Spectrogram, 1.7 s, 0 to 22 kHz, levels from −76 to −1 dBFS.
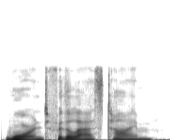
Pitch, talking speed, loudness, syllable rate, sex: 175 Hz, 175 wpm, -18 LUFS, 4.1 syllables/s, female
